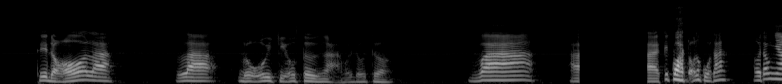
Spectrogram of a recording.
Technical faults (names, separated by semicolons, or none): switching supply whistle; playback stall; time-compressed catch-up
